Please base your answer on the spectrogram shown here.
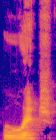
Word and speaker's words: wrench: sound what inch in it doesn't say will wrench it just says wrench so therefore the W and the arm both work together to make that sure now I would like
